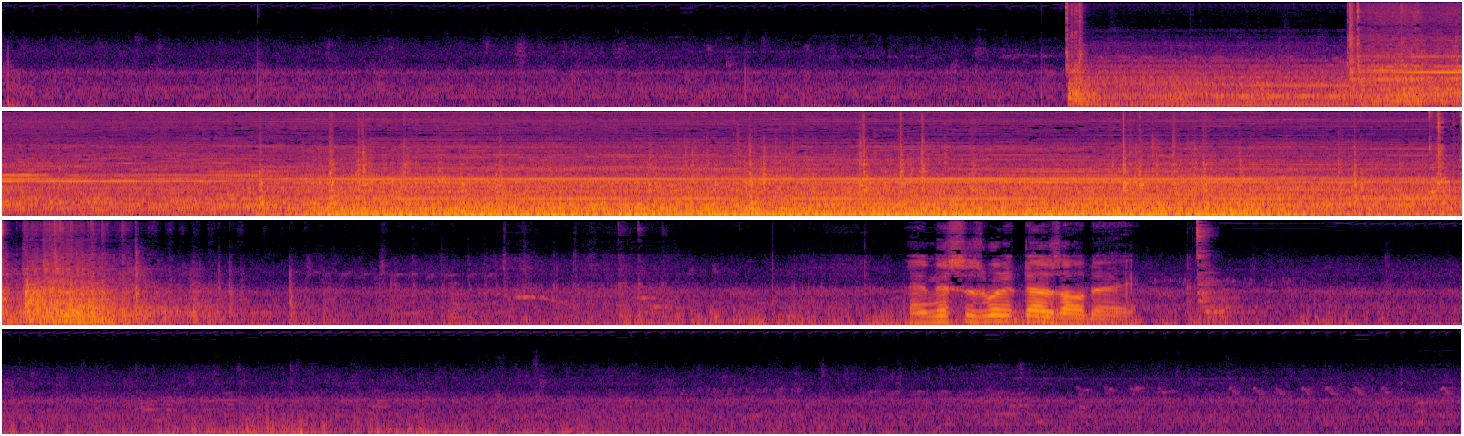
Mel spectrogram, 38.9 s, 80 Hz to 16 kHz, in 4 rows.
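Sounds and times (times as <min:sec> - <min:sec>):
machine click: 0:07.1 - 0:21.1, 0:27.4 - 0:28.0
motor hum: 0:07.1 - 0:24.3, 0:27.3 - 0:28.1.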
